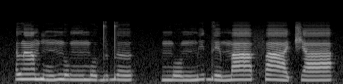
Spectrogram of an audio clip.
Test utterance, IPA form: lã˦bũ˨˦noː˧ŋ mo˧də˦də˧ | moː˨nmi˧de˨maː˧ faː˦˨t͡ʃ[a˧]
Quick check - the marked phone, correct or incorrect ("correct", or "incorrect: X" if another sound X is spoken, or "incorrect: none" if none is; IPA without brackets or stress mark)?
correct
